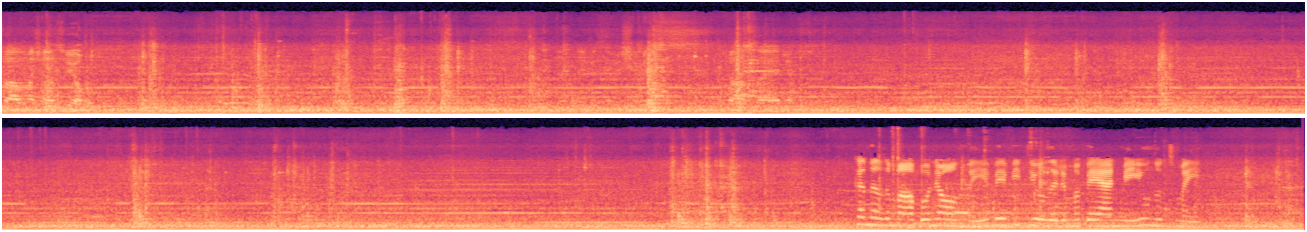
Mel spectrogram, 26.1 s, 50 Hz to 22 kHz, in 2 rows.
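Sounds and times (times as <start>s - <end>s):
excavator diesel engine running: 0.0s - 26.0s
hydraulic whine: 0.0s - 26.0s
excavator bucket clanks: 0.4s - 8.2s, 19.6s - 23.9s.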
